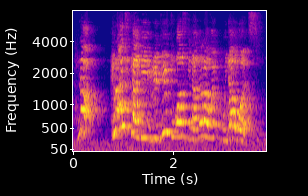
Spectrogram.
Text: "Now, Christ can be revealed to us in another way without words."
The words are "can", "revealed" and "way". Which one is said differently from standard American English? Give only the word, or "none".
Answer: revealed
